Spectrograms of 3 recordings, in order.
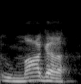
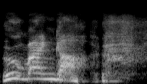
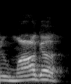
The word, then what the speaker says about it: Umaga: And I always love the way William Regal announces Umaga's name. Umanga! I don't think anyone really ever wanted to tell him that he was kind of pronouncing it wrong, so they just rolled with it.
